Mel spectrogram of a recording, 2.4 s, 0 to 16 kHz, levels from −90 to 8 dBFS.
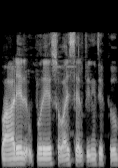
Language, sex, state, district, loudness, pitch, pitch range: Bengali, male, West Bengal, Jhargram, -16 LUFS, 105 Hz, 105-110 Hz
